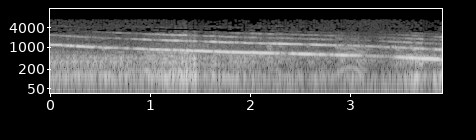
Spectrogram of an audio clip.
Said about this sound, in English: Must be an awful big fire someplace, though, even if we couldn't find it. Hey, you know what? I can still hear them sirens. Listen.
